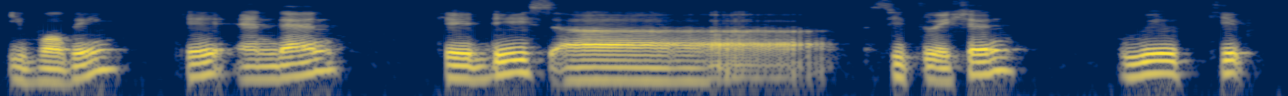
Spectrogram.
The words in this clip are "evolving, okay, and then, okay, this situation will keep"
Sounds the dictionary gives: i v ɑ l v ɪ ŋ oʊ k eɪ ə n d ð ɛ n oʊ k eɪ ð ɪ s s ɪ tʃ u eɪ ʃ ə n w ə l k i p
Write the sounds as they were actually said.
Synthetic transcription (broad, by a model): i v ɑ l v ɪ ŋ oʊ k eɪ ə n d ɛ n oʊ k eɪ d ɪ s s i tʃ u eɪ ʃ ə n w ə l k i p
